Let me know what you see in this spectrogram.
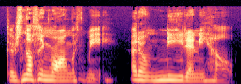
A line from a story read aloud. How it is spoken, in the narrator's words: his mother snapped at him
